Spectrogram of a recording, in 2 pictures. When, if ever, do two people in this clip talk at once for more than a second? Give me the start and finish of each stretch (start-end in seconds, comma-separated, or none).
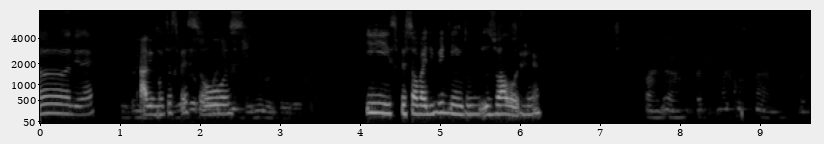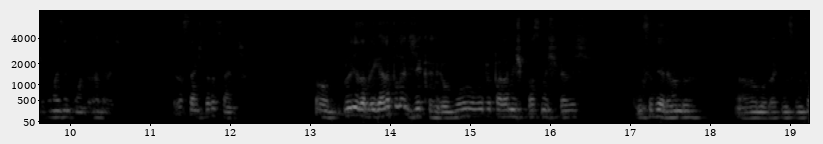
1.2-2.6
